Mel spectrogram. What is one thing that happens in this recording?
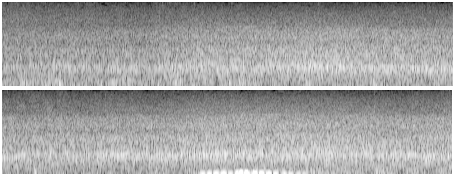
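A large crowd roars steadily in a stadium, swelling loudly for a moment.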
